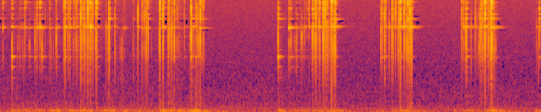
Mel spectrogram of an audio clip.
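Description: Acrylic nail tips on curled fingers tap and scratch across a textured pressed-glass lamp base. Quick bursts of bright, glassy clinks and ticks come in clusters with pauses between them. Each tap dies almost at once over a steady low rumble.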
